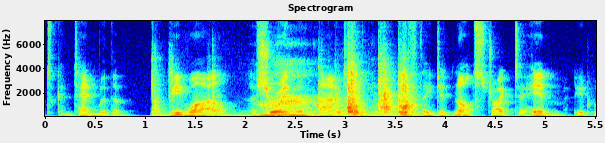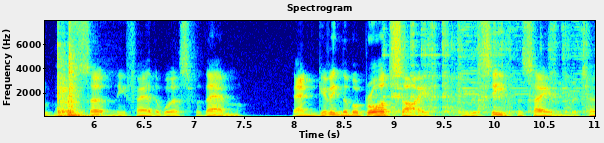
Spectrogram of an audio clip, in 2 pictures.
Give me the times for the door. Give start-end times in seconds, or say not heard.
1.1-3.8, 5.6-6.2.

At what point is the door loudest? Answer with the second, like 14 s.
3 s.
